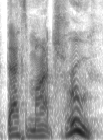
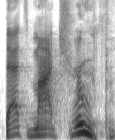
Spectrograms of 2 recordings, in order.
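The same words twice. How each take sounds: First: Said in the usual way. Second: Slow, drawn-out quote with rising end; quoting Danielle. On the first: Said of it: "Look, look, look, look". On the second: Retold or imitated. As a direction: stretch it out, let the end rise. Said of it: "She's like".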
